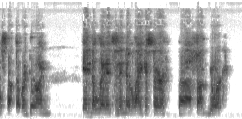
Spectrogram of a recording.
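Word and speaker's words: Lititz: I don't really know how to pronounce the name of the town. It's Lidditz? It's Lidditz, yep.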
